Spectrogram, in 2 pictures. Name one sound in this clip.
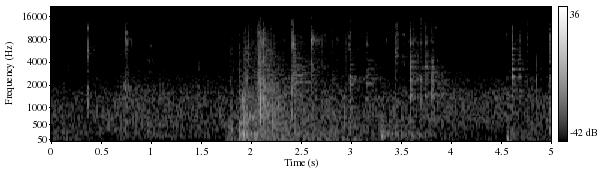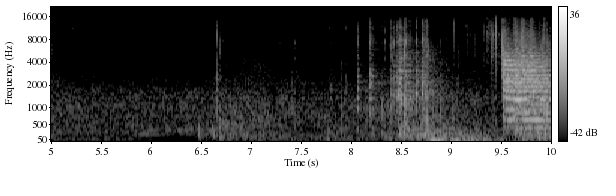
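Heavy footsteps clank on metal stairs.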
